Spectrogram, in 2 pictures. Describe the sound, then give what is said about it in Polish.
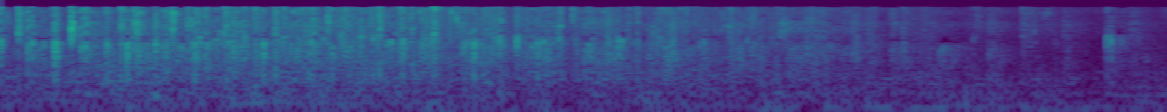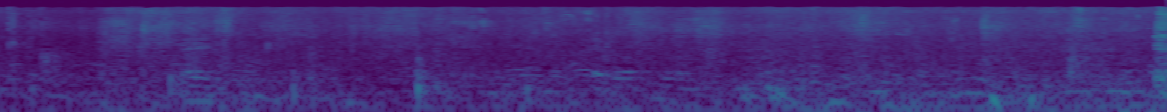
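An audience applauds at an award ceremony for services to tourism, with loud, dense clapping at first that gradually thins and softens while scattered claps continue. “Wielkie brawa, drodzy Państwo!”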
